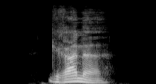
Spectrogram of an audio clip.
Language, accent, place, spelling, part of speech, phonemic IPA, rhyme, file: German, Germany, Berlin, Granne, noun, /ˈɡʁanə/, -anə, De-Granne.ogg
- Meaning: 1. awn 2. arista (the bristly tip of the husks of grasses, cereals, and grains) 3. stiff hair protruding from the fur or outer coat of mammals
